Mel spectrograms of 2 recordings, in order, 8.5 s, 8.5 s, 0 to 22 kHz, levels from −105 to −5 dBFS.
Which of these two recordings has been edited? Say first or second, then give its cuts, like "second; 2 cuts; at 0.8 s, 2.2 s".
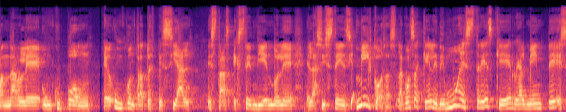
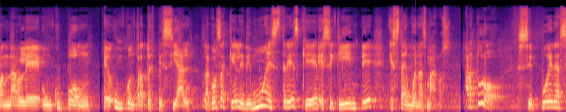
second; 2 cuts; at 3.0 s, 4.8 s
